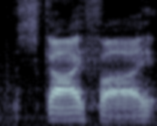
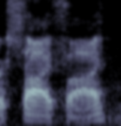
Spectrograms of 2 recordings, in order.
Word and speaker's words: sci-fi: the definition of sci-fi sci-fi pronounce skyfi or sci-fi an abbreviation for science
